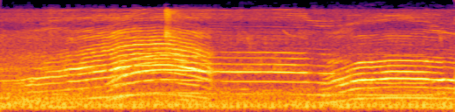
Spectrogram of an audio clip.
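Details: Two tomcats feud over their territory: a rising then falling drawn-out yowl, a brief break, then a second long moaning yowl that climbs and holds steady.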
